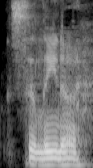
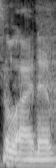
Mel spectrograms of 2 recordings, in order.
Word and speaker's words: Salina: Here in Salina, Texas. Selena, as some people call it. No. It's Salina. It is Salina, but some people call it Selena.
